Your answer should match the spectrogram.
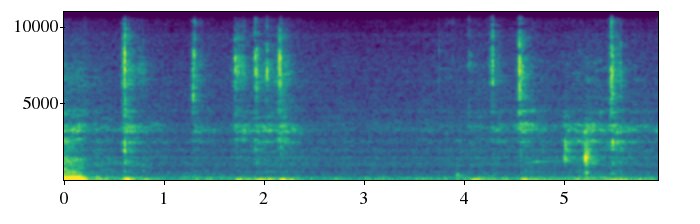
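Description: A password is typed on a computer keyboard: quiet, irregular key clicks come in short bursts with pauses between them, close by and faint in an otherwise still room.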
